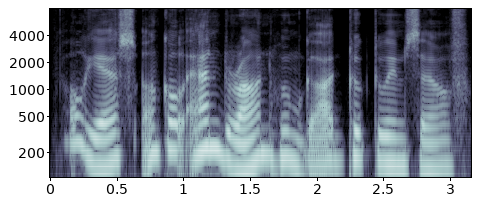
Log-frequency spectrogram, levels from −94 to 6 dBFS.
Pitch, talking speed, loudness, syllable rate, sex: 160 Hz, 170 wpm, -17 LUFS, 4.3 syllables/s, male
